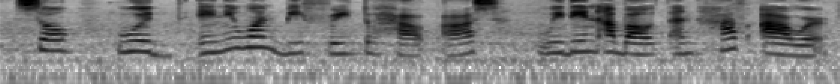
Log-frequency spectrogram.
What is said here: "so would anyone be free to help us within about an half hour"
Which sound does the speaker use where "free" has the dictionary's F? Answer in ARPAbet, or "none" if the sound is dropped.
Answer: F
